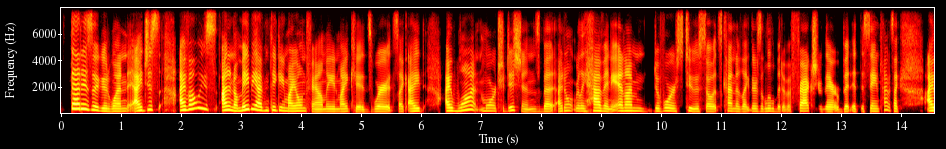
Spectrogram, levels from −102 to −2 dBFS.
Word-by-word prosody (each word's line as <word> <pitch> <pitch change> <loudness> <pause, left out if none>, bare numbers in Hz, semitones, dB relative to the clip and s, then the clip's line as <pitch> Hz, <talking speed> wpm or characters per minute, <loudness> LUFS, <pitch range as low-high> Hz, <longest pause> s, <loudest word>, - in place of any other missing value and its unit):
that 370 -1 +9
is 345 -5 +4
a 270 -2 +3
good 200 -2 0
one, 195 +1 -1
I 240 - +5
just 300 +4 -2 0.3
I've 285 +5 +7
always 370 -3 +1
I 260 +2 +10
don't 285 - +3
know, 215 -1 +1
maybe 310 +7 +4
I'm 245 -2 +4
thinking 250 -4 -2
my 200 0 +2
own 210 +1 -2
family 180 0 -2
and 175 0 -6
my 180 +1 -1
kids 165 -2 -6
where 180 0 +2
it's - - -7
like, 180 0 -5
I 200 +1 +1 0.4
I 225 +1 +6
want 255 +8 -1
more 210 0 -7
traditions, 190 -8 -6
but 185 +1 -2
I 190 - -2
don't 230 0 -8
really 200 -1 -5
have 225 +1 +3
any, 175 -3 -1
and 220 0 +3
I'm 215 -4 -1
divorced 205 0 -4
too, 185 -4 -3
so 185 0 -3
it's - - -7
kind 195 -2 -2
of 180 - -8
like 180 +1 -6
there's 190 -1 -6
a - - -8
little 195 -2 -7
bit 180 - -7
of - - -10
a - - -9
fracture 200 -4 0
there, 170 -2 -1
but 180 +3 -3
at 185 -1 -6
the 185 - -10
same 190 +1 -3
time, 285 +5 -6
it's 220 - -13
like, 195 - -3 0.4
I 225 +2 +6
200 Hz, 245 wpm, -24 LUFS, 185-235 Hz, 0.4 s, I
